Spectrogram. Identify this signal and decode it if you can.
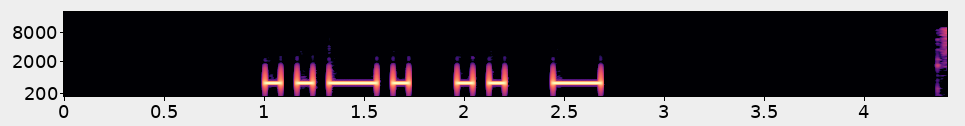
Morse code, heard as a keyed tone, about 15 wpm, 700 Hz. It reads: FIT
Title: Top 751-1000 Words 15wpm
